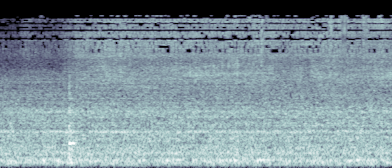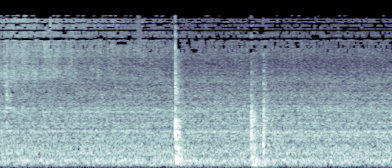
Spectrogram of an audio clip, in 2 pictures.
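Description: Tortilla de patatas sizzling steadily in oil in a frying pan as it is slid back in from a plate. Two sharp knocks near the end, from the plate striking the pan.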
